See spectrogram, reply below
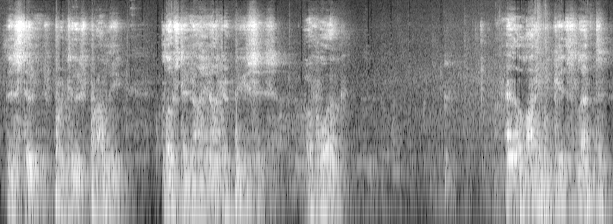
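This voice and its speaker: An older man, a retired teacher, gives an informal thank-you speech, halting with fillers and restarts. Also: medium pitch, gravelly, darkish tone, a little hiss or hum. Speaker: retired art teacher presenting student work. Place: large hall at a memorial ceremony. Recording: very echoey hall, mic far off, faint ambience.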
